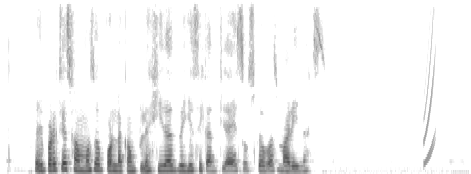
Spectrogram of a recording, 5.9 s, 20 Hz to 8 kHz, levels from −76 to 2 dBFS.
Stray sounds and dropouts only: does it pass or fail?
fail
